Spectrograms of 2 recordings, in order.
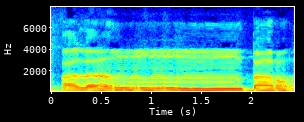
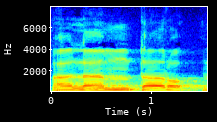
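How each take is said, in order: First: The m is pressed and held before continuing. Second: The m flows smoothly into the next sound. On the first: The speaker calls it wrong. "nah itu ditekan dulu, tidak boleh ya" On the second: The speaker calls it right. "biasa saja mengalir"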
